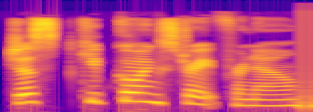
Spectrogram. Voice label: Female Keep Going Straight

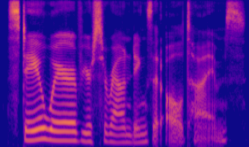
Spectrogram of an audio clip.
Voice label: Female Stay Aware

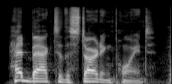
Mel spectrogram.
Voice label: Male Starting Point

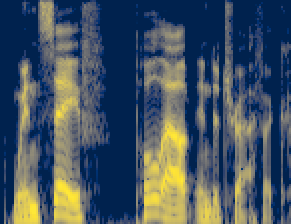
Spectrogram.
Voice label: Male Pull Out

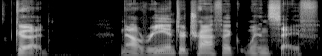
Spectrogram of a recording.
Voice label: Male Reenter Traffic

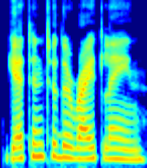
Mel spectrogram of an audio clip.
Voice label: Female Get Into Right Lane

